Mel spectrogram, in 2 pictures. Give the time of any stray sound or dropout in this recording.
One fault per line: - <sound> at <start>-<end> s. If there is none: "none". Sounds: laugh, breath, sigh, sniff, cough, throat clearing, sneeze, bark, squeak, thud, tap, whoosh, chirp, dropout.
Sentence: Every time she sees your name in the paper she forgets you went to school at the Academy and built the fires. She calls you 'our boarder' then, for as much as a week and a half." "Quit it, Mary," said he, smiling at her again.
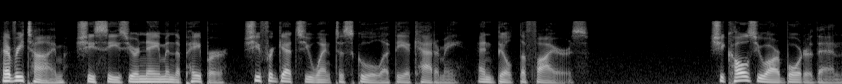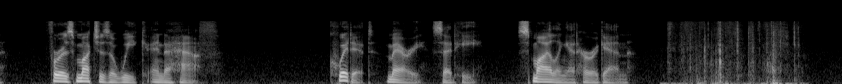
- tap at 15.0-16.6 s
